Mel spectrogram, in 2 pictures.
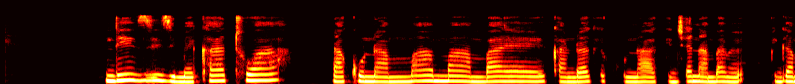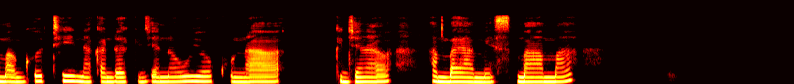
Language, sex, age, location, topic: Swahili, female, 18-24, Kisii, agriculture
